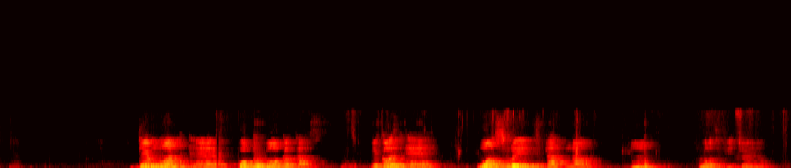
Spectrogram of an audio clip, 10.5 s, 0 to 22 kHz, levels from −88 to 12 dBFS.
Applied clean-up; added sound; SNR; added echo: neural separator model SepFormer DNS4.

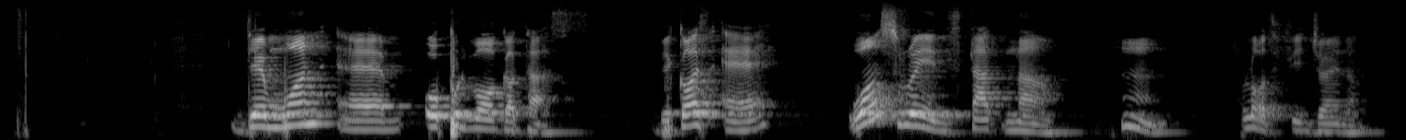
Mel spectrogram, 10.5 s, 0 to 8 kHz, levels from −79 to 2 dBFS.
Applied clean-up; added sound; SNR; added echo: none; none; none; none.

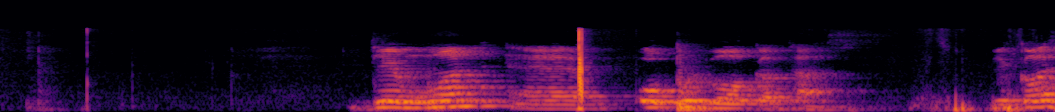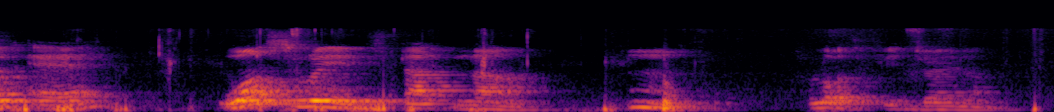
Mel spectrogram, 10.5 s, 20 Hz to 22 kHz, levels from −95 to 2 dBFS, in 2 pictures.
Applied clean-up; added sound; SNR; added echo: none; Hands; 6 dB; reverberation time 0.6 s.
